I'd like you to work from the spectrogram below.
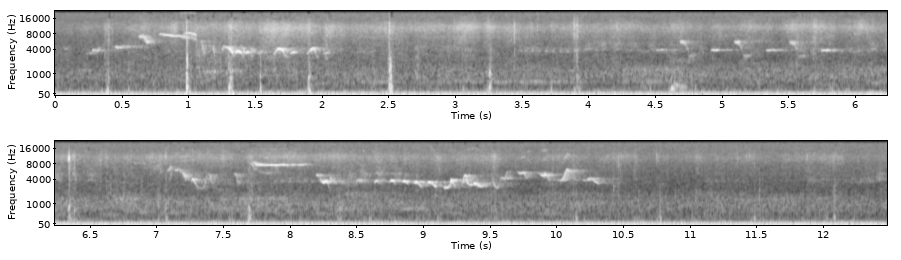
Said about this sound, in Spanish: Me encanta cuando estás en el medio de una ciudad y estos sonidos de la naturaleza, de un río, de un parque, los pájaros, las hojas, me parece, no sé, tan relajante. Es como suelen decir, ¿no? Un oasis dentro de la ciudad.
